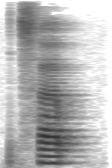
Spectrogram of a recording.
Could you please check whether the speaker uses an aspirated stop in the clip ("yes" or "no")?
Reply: yes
